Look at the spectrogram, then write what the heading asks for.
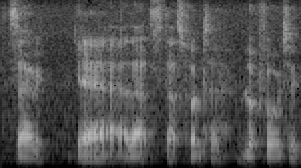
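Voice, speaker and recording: A man's voice: fairly low pitch, steady tone, measured pace, creaky, darkish tone, a little hiss or hum. A British man co-hosting a podcast, talking in a dry, wry and rambling way with lots of fillers. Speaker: podcast co-host. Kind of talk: casual anime discussion.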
